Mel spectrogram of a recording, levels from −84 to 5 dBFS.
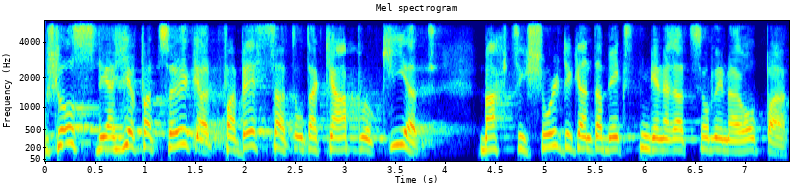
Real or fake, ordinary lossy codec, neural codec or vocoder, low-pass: fake; Opus, 64 kbps; codec, 16 kHz, 2 kbps, X-Codec, HuBERT features, trained on general audio; 5.4 kHz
